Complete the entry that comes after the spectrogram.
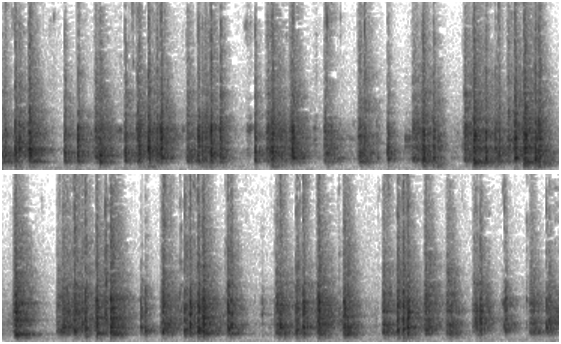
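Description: Long, sharp red acrylic nails tap and scratch the sides of a small, hollow, empty-looking cardboard carton-shaped Dubble Bubble gum Easter eggs candy box held in the hand. Quick bursts of dry, papery clicks and scratches fill the whole clip, bright and crisp with no low end. Each sound stops almost at once, with no ringing.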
